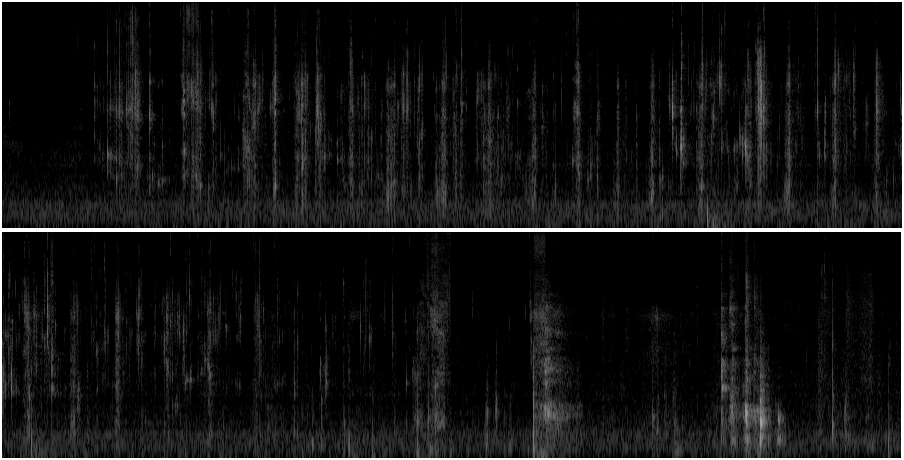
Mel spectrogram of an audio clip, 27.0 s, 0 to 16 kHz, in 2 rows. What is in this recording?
Me eating gherkins, close miced. Recorded with a Rode NGT2 mic into an M-Audio Fast Track Pro and Sony Vegas. Recorded in my kitchen.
